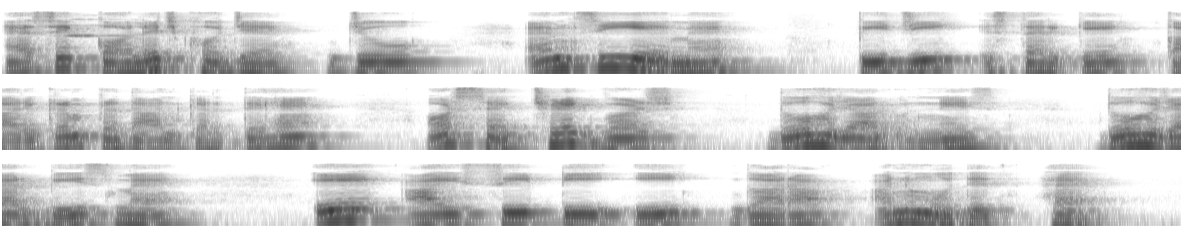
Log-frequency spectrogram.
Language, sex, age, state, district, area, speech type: Hindi, male, 45-60, Madhya Pradesh, Bhopal, urban, read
